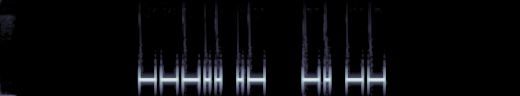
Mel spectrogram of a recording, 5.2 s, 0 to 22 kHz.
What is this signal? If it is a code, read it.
Morse code, heard as a keyed tone, about 22 wpm, 700 Hz. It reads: 8A NM
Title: Field Day Exchanges Encore - 22wpm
